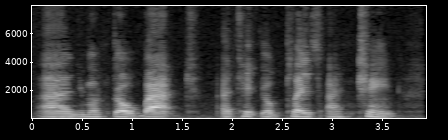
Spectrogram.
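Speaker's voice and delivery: plain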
